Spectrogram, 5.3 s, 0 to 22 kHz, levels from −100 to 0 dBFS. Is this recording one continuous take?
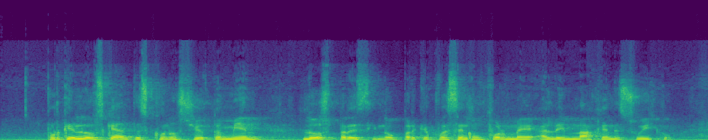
no; 1 cut; at 3.5 s

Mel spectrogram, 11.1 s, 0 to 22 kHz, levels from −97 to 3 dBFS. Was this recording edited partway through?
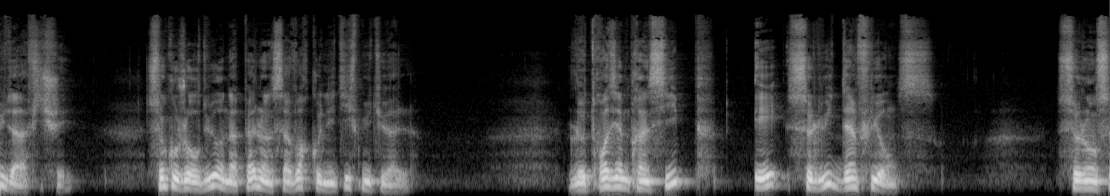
no; 0 cuts

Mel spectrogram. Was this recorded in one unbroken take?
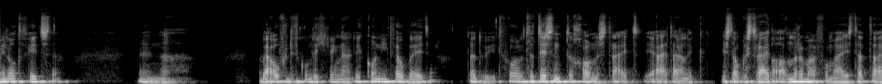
no; 6 cuts; at 2.6 s, 3.0 s, 3.5 s, 4.5 s, 7.1 s, 7.7 s

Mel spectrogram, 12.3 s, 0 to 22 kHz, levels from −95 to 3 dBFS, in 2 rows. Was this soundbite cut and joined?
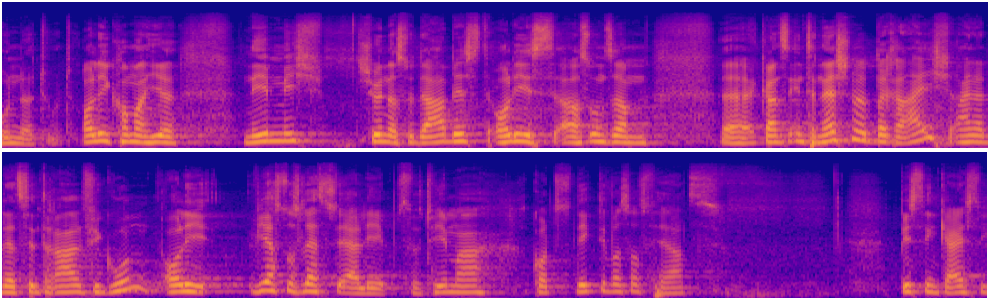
no; 0 cuts

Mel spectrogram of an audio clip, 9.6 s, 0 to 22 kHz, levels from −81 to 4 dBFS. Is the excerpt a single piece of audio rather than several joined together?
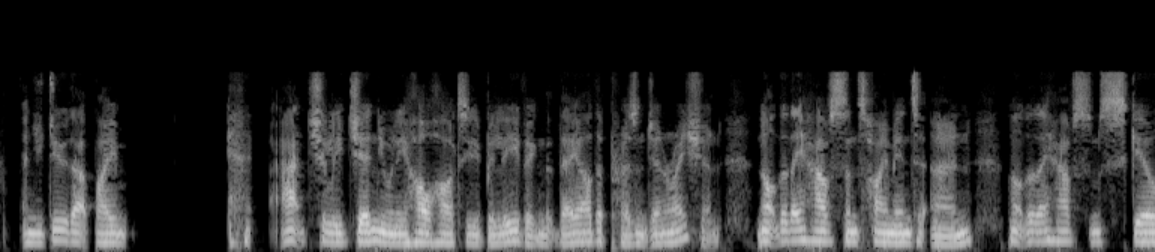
yes; 0 cuts

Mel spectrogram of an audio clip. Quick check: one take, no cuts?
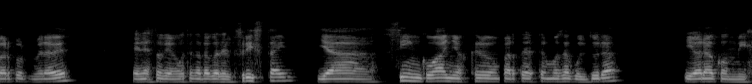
no; 1 cut; at 5.0 s

